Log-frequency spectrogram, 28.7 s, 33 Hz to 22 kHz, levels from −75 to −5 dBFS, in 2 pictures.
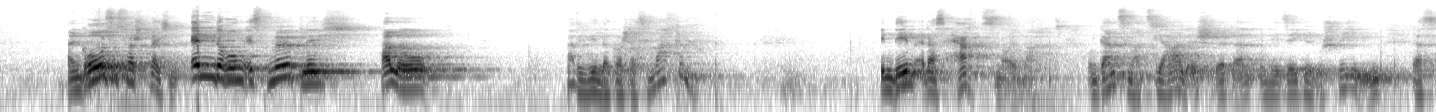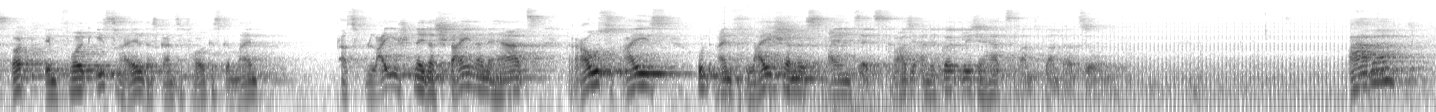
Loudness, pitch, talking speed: -23 LUFS, 125 Hz, 110 wpm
